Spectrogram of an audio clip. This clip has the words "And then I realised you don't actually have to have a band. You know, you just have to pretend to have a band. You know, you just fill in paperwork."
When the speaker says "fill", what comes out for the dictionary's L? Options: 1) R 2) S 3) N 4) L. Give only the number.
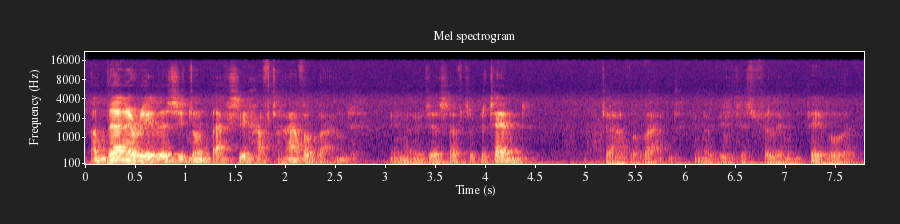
4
